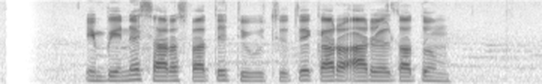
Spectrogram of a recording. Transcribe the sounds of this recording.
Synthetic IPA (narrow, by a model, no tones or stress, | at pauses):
ʔimpinɪsaɾʊspat̪id̪̥i̤wud̥ʒ̥ṳt̪ekaɾoʔaɾɪlt̪at̪ʊm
